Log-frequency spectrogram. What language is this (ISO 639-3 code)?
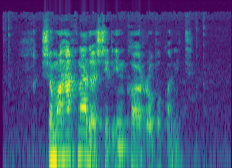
fas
